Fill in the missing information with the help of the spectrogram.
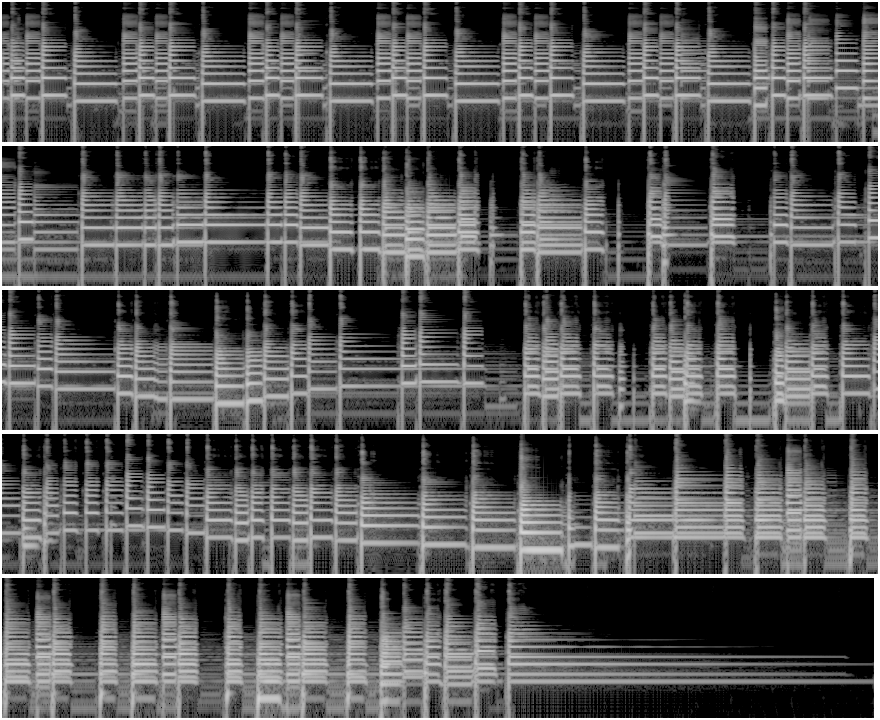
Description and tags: My dad playing the guitar.
A while back, Yoshitoshi was having a remix contest for Sultan featuring Zara Taylor - "No Why", and for my submission I wanted to try adding a live interpretation/cover of the guitar loop.
So I asked my dad but he got way too carried away in all kinds of directions I didn't want to take.
But this might be useful to someone.
practice, session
